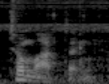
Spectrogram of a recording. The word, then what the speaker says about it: Tomatin: today we have tomaten I had to look it up repeatedly to find out the correct pronunciation I had watched several videos looked at the site I got three different three different pronunciations finally on their Facebook page there was a video of actually the guy who actually met when he came here in the Beaumont from the distillery and he was pronouncing so we're gonna go with tomaten okay so anyway Tabata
